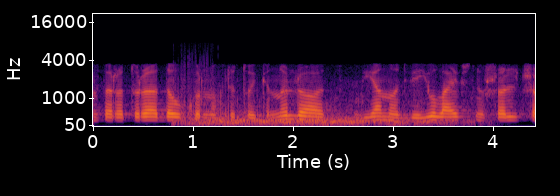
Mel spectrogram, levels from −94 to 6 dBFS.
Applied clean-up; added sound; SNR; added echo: none; Boom; 10 dB; none.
